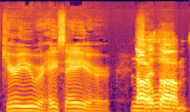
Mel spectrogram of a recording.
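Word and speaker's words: Shōwa: I don't know if it's Kiryu or Heisei or No, Showa. it's Showa. Showa.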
